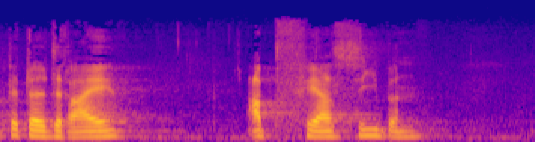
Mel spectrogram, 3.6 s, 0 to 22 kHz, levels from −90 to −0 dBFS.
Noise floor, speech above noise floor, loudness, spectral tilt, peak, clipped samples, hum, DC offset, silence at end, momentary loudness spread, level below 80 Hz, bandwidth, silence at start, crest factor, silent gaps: -52 dBFS; 33 dB; -20 LUFS; -5.5 dB/octave; 0 dBFS; under 0.1%; none; under 0.1%; 0.75 s; 13 LU; -60 dBFS; 14 kHz; 0 s; 22 dB; none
